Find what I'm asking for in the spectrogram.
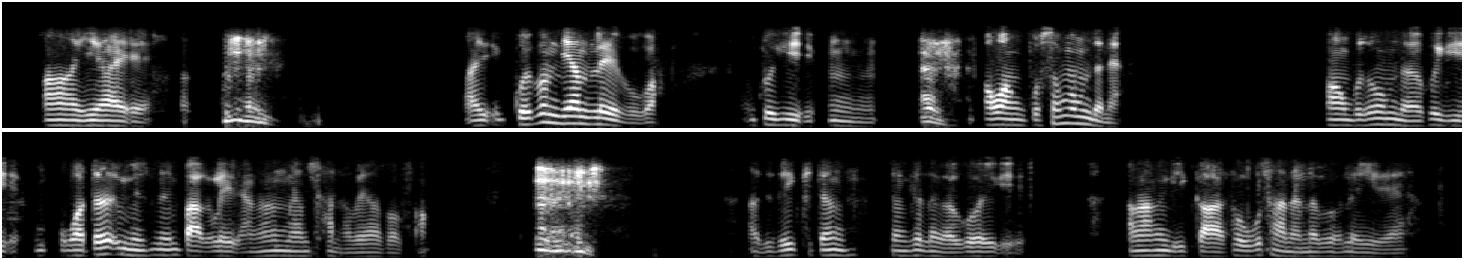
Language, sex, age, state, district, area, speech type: Manipuri, male, 30-45, Manipur, Kangpokpi, urban, conversation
